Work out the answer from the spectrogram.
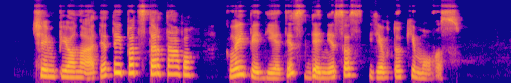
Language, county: Lithuanian, Klaipėda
